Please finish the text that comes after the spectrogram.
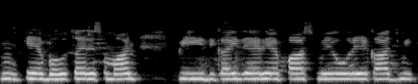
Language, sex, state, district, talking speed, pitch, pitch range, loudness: Rajasthani, male, Rajasthan, Churu, 215 wpm, 250 Hz, 250-255 Hz, -14 LUFS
